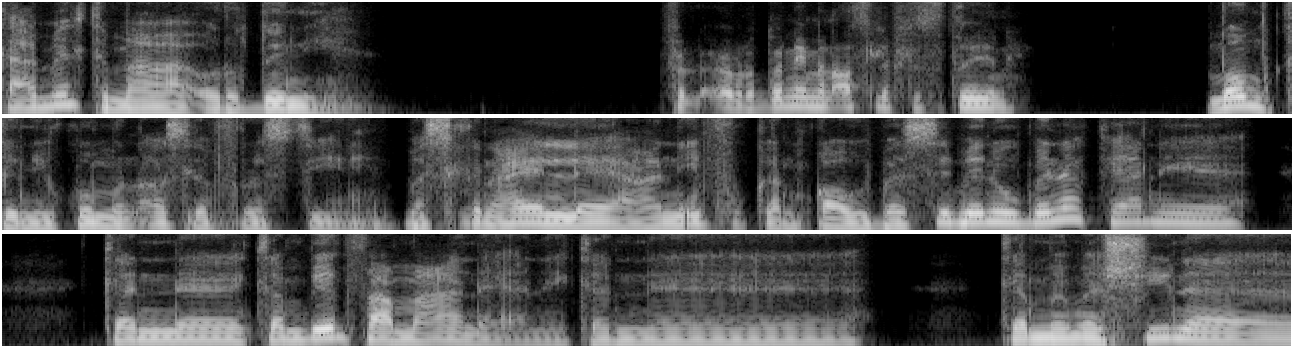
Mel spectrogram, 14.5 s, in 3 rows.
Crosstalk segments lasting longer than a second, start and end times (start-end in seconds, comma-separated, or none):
none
